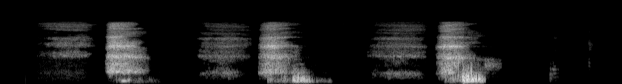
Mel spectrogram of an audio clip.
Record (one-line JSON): {"exhalation_length": "6.2 s", "exhalation_amplitude": 29335, "exhalation_signal_mean_std_ratio": 0.38, "survey_phase": "alpha (2021-03-01 to 2021-08-12)", "age": "18-44", "gender": "Male", "wearing_mask": "No", "symptom_fatigue": true, "symptom_fever_high_temperature": true, "smoker_status": "Current smoker (1 to 10 cigarettes per day)", "respiratory_condition_asthma": false, "respiratory_condition_other": false, "recruitment_source": "Test and Trace", "submission_delay": "1 day", "covid_test_result": "Positive", "covid_test_method": "RT-qPCR", "covid_ct_value": 22.5, "covid_ct_gene": "ORF1ab gene"}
